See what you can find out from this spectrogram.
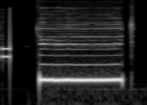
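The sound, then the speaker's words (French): A single short keypad tone as a telephone number is dialed to call the town hall, then a long, steady, buzzy electronic tone with a faint click at the end. “elle a redécroché trop vite, donc je pense qu'elle essaye d'appeler la mairie”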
